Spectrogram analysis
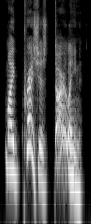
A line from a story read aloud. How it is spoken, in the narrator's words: wailed the mother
